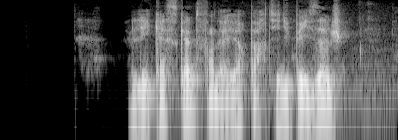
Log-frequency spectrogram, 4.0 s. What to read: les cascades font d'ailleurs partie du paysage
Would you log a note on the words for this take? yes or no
no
